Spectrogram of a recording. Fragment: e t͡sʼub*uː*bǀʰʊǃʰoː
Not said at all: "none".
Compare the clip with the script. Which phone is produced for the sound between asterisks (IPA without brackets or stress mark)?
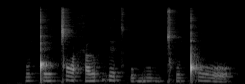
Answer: uː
